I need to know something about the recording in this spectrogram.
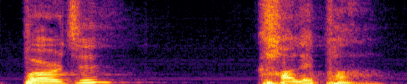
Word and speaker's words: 부르즈 할리파: 버즈 칼리파. 부르즈 할리파라고도 해요. 발음상으로 이제.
